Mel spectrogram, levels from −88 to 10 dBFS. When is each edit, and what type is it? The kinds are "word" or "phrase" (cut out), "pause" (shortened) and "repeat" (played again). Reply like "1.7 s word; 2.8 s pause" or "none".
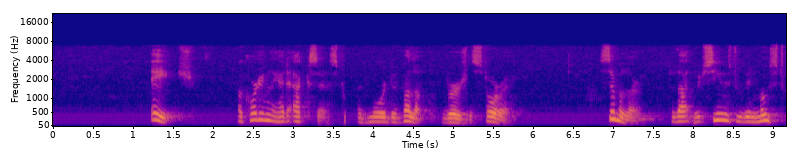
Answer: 3.7 s word; 5.2 s word; 8.0 s word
